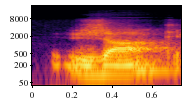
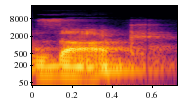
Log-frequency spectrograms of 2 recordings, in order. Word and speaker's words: Jacques: And for people doing Let's Plays of it, it is Jacques and not Zoc, as many people mispronounce.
